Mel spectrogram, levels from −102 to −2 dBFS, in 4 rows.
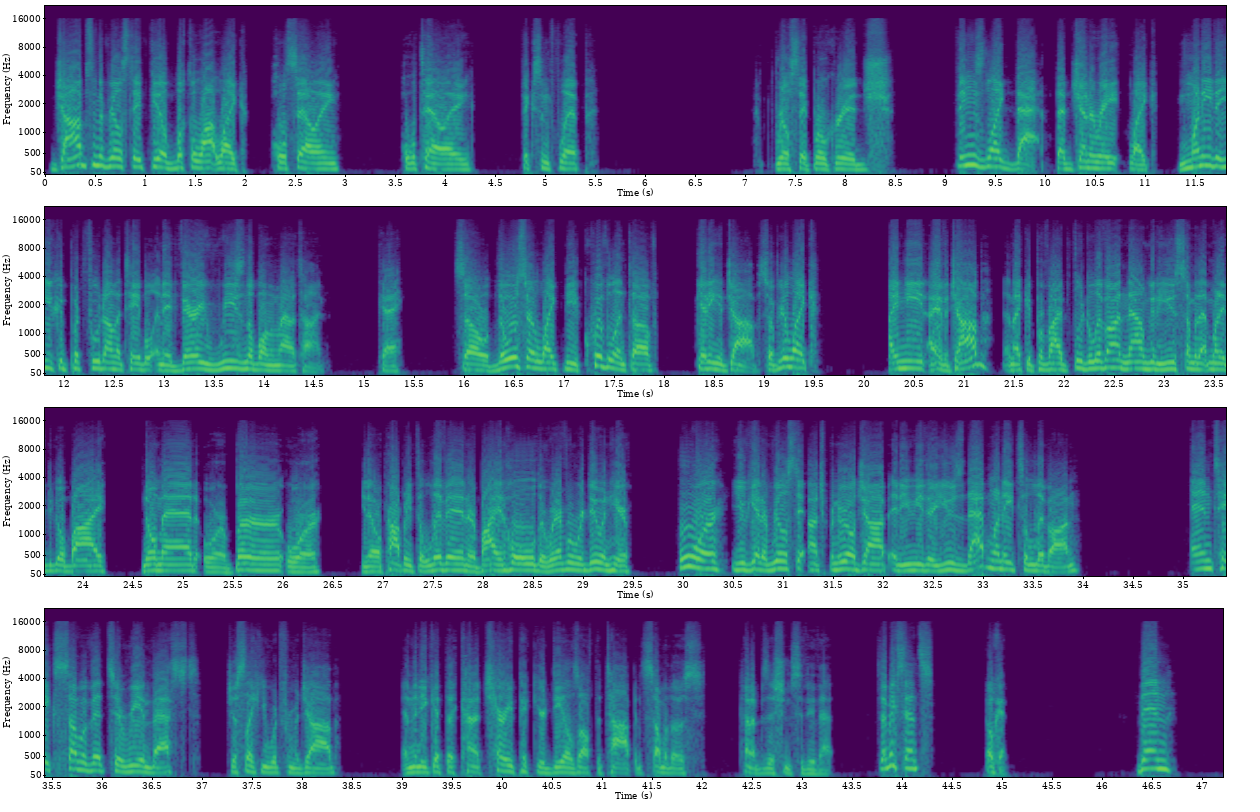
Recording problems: distortion; heavy; 6 dB below the speech

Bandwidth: 16 kHz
